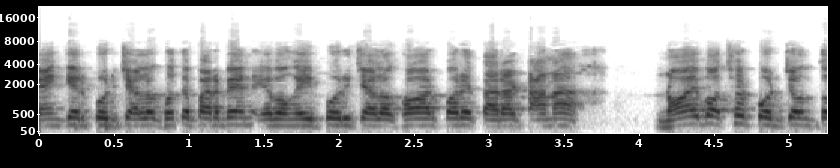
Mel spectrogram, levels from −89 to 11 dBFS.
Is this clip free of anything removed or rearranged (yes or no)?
yes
